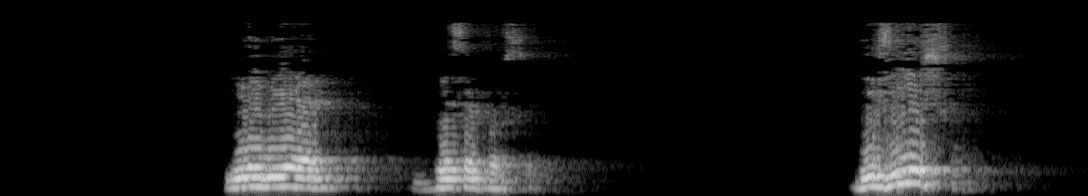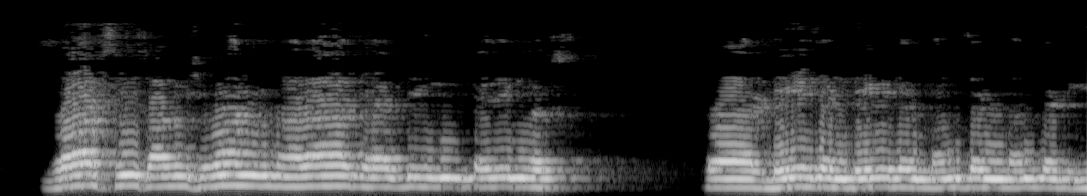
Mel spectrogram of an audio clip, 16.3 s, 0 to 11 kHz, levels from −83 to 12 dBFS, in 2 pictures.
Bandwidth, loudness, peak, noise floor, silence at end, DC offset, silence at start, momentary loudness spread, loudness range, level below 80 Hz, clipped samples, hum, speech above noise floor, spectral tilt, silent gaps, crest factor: 7.4 kHz; -10 LUFS; 0 dBFS; -78 dBFS; 0 s; under 0.1%; 1.7 s; 9 LU; 9 LU; -62 dBFS; under 0.1%; none; 68 dB; -8.5 dB/octave; 4.97-6.35 s, 8.34-8.41 s; 12 dB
